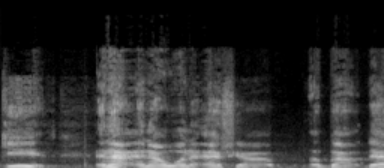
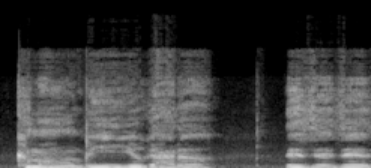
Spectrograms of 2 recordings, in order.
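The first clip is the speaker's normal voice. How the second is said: loud, high, mock cheering yell; 6 semitones higher, 5 dB louder than usual. Retelling a mom at her son's game: imitating a mom yelling. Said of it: "yelling at me the whole game".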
